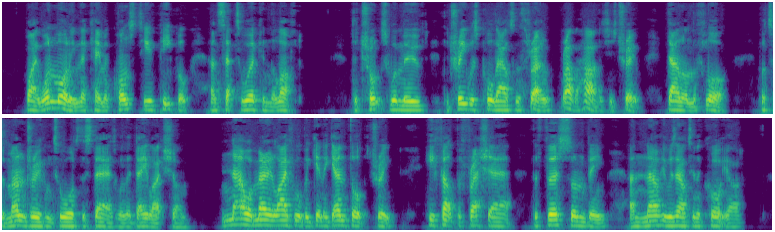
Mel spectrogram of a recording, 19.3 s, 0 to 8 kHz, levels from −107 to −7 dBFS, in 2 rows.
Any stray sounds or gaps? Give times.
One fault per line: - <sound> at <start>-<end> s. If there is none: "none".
none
